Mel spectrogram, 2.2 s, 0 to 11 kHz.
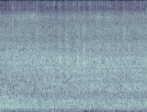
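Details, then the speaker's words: Marx Commodore Vanderbilt toy locomotive, circa 1946, original, with derusted push rods, running on AC. Steady, even whir with a fine wheel-on-track rattle and no knocks or catching; nothing wrong, normal running. "There is nothing wrong with this locomotive at all. As you see, it runs absolutely splendidly."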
